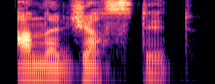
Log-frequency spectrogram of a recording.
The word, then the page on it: unadjusted: British English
